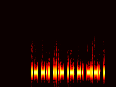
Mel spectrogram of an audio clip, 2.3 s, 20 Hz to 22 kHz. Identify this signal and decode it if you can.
Morse code, heard as a keyed tone, about 53 wpm, 700 Hz. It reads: ADVANCE
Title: Sentences from Top 1400 Words - New Word Drill - 50wpm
